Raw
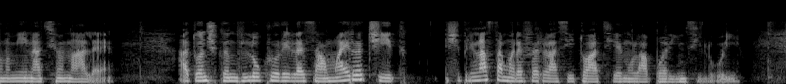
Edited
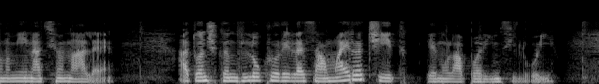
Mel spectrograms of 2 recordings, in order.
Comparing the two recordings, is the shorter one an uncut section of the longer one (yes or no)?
no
